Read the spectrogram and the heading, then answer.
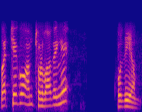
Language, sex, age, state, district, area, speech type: Hindi, male, 45-60, Rajasthan, Bharatpur, urban, conversation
